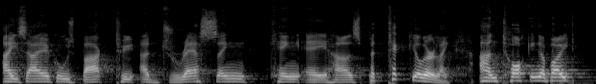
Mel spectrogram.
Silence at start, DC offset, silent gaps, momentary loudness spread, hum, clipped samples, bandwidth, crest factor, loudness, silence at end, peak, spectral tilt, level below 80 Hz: 0.05 s; under 0.1%; none; 10 LU; none; under 0.1%; 16.5 kHz; 18 dB; -27 LUFS; 0.15 s; -10 dBFS; -5.5 dB/octave; -58 dBFS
